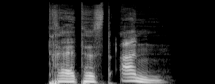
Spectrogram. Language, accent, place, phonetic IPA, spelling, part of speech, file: German, Germany, Berlin, [ˌtʁɛːtəst ˈan], trätest an, verb, De-trätest an.ogg
- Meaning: second-person singular subjunctive II of antreten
